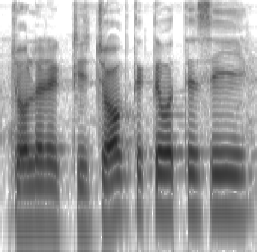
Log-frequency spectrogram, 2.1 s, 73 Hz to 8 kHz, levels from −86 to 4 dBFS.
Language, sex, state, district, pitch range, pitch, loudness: Bengali, male, West Bengal, Alipurduar, 125-155 Hz, 150 Hz, -18 LUFS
